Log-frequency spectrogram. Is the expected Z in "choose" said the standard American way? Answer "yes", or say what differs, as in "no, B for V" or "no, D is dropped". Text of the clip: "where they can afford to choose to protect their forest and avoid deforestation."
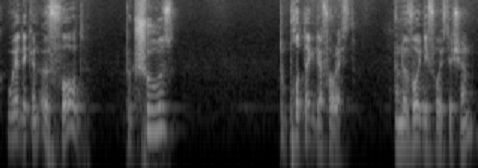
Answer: yes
